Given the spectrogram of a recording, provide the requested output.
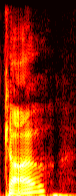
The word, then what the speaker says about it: Kiel: double check with that the pronunciation was Kyle, is it? It is Kyle, yes, that's absolutely correct.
